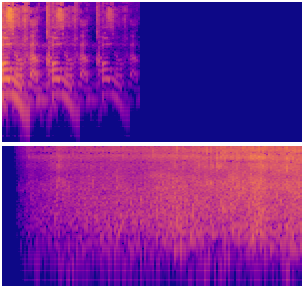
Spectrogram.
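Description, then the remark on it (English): A man speaks briefly, then after a silent pause a loud, continuous roar of churning water and crashing waves builds and swells as a boat veers backwards and circles a giant whirlpool funnel, bumping up and down as it is pulled down the funnel wall. “My boat veers backwards and starts to circle the giant funnel.”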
